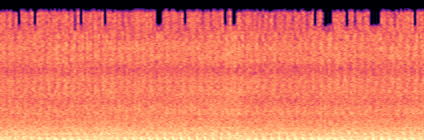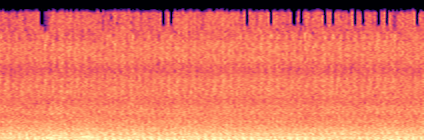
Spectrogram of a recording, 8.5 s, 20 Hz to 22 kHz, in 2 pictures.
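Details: Ford LGT145 garden tractor after a head gasket replacement and carburettor set to factory specs: even, steady putter at idle with no misses, knocks or hunting; runs normally.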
